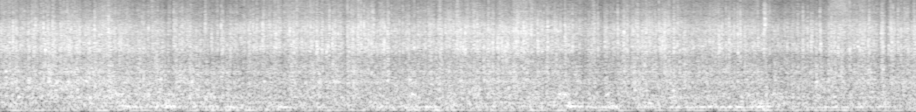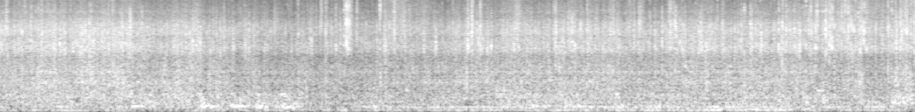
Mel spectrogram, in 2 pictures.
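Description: Rain beating on a car's windshield and roof, heard inside the cabin, over the steady rumble of the vehicle and its tyres on a wet road.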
